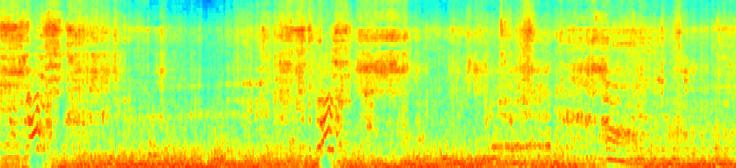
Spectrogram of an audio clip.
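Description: Loud, continuous growling and snarling from wolves and a Tibetan mastiff feeding together on a carcass, with two short rising yelps.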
